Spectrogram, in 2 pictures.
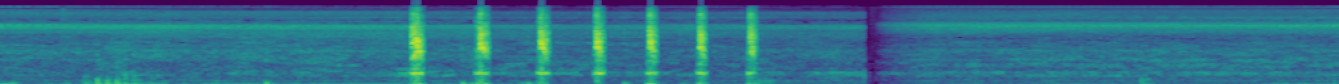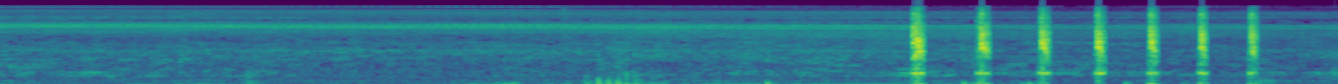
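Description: A house gecko gives two bursts of sharp, rapid clicking chirps over a steady background hiss.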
